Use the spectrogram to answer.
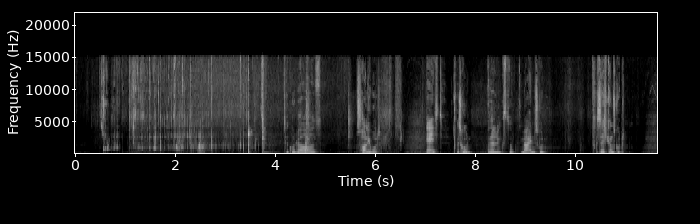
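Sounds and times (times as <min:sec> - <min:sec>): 
sparkling wine poured into a hot pan to deglaze: 0:00.5 - 0:04.2
speech: 0:04.2 - 0:05.0, 0:05.6 - 0:06.2, 0:07.0 - 0:09.5, 0:10.4 - 0:11.1.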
